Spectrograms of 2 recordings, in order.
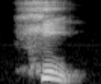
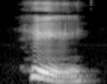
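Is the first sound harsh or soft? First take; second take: harsh; soft. First: It starts with a harsh, throaty h sound. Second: It starts with a soft, breathy h sound. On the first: The speaker calls it wrong. "No es ja" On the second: The speaker calls it right. "it's a soft J"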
